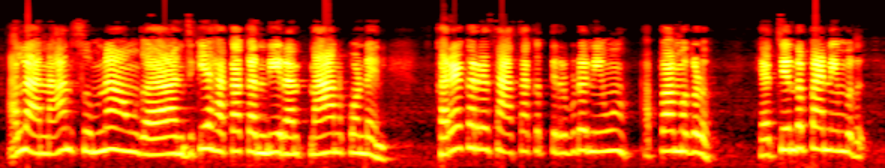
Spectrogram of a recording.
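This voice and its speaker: A woman voicing a blunt, bossy middle-aged village mother in a cartoon, brisk and scolding, with a North Karnataka Kannada accent. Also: extremely high pitch, fairly even intonation, sharp tone. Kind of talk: cartoon voice acting.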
